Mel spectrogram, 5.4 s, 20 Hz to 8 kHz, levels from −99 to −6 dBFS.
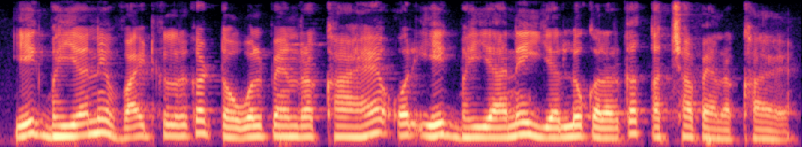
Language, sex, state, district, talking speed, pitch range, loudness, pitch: Hindi, male, Uttar Pradesh, Lalitpur, 235 wpm, 155-185 Hz, -14 LUFS, 165 Hz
